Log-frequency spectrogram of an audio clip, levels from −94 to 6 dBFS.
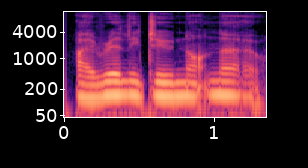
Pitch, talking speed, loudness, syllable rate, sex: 145 Hz, 225 wpm, -15 LUFS, 5.0 syllables/s, male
